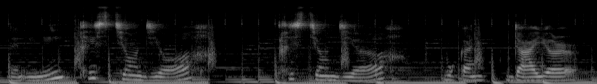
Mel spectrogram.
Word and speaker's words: Dior: Dan ini Christian Dior, Christian Dior, bukan Dior, no, Dior, Dior.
